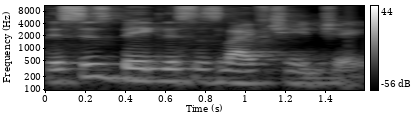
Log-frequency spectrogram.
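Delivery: level, unvaried, flat monotone with no lift. Demonstrating a sentence for the listener to repeat, said monotone. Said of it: "That was just monotone".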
